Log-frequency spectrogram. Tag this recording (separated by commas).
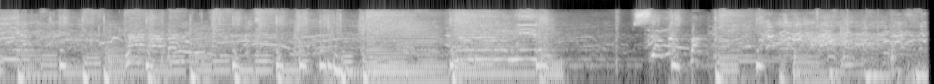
Speech, Music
